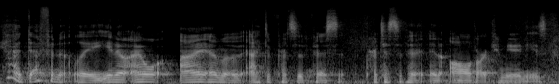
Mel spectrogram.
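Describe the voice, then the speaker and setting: Talking at a very fast pace with hardly any pauses, a man with a very deep, low pitch and ordinary pitch variation is heard over noticeable background noise and audible room echo. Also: very even loudness. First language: Vietnamese. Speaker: government official. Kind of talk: interview. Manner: frequent fillers and restarts.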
